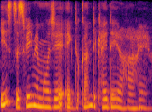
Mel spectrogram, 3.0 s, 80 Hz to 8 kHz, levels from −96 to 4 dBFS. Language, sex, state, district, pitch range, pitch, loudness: Hindi, female, Arunachal Pradesh, Papum Pare, 200-245 Hz, 215 Hz, -17 LUFS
